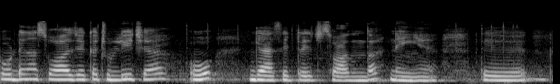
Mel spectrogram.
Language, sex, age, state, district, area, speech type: Dogri, female, 18-30, Jammu and Kashmir, Jammu, rural, spontaneous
